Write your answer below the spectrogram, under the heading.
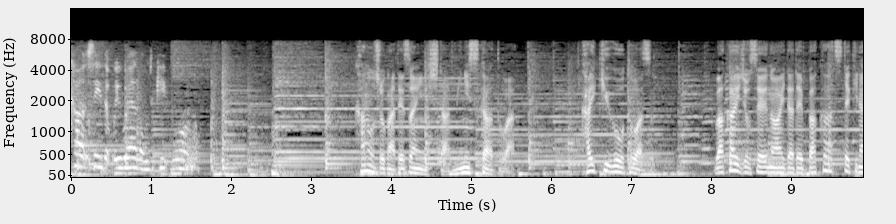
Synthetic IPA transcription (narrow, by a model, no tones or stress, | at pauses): kʰɑ̃ːˑntsiːðəʔwiwɛːðə̃mtʰə̥kʰiˑp̚ɔ̃ːn̰ | kʰano̞ʑo̞ɡad̪e̞zaĩɰ̃ɕi̥t̪a̰mʲiɲ̟isɨ̥kaːt̪o̞̰βa̰ | kʰaikʲɨːo̞t̪o̞βazɨ̰ | βakaiʑo̞se̞ːno̞aid̪ad̪e̞bakɯ̟hat͡sɨ̥t̪e̞kʲina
